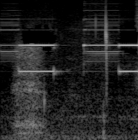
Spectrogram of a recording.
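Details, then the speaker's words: Shrill, steady electronic alarm tones repeating with short gaps from an ICU infusion pump, alarming because the door is open: infusion pump alarm. "now you will hear them alarm and ones doing it now that's a typical alarm that's because I haven't pressed go that's another alarm that's because"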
